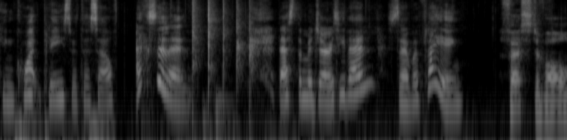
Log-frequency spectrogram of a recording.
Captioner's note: she claps her hands together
